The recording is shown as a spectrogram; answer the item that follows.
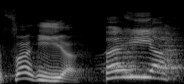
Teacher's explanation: और या का मखरज भी याद रखें कि या जो अदा होता है वस्ते ज़बान वस्ते तालु से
